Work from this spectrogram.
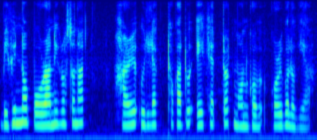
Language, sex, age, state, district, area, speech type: Assamese, female, 18-30, Assam, Dibrugarh, rural, spontaneous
